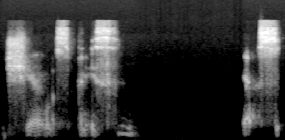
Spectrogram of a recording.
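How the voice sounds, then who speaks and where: A woman's voice: very slow, bright, forceful tone, whispered. A woman moderating a health talk, speaking earnestly and encouragingly as she thanks the doctor and opens the floor to questions.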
